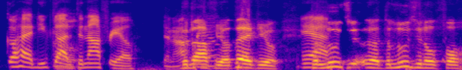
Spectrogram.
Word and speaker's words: D'Onofrio: Oh, I always get this guy's name wrong. Go ahead, you got it. D'Onofrio.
